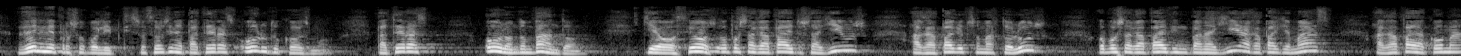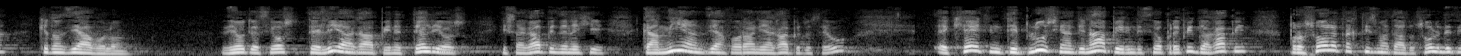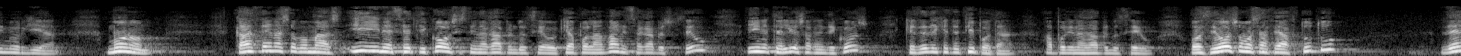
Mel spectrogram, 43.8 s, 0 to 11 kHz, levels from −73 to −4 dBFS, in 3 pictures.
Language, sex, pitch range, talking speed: Greek, male, 140-190 Hz, 150 wpm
